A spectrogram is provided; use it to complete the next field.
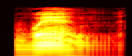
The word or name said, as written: wen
